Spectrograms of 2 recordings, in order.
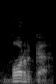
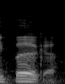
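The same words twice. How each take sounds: First: Burger with a rounded "bor" first syllable; botched Russian burger. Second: Said in the usual way. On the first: Shown as a demonstration. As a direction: try Burger in a Russian accent, landing on "BOR-guh". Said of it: "I cannot make my mouth do it". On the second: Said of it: "I know how you say burger".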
